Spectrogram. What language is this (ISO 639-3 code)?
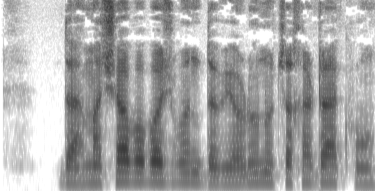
pus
